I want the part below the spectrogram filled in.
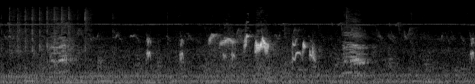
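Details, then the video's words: Red-whiskered bulbul in fired-up competition singing form, 10 May 2020: faint scattered chips at first, then a cluster of quick, slurred, whistled notes building in the middle before fading to sparse notes; faint background hiss throughout. "Chim chào mào hót | chào mào | chào mào hót đấu | chào mào căng lửa | chào mào sung sức"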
